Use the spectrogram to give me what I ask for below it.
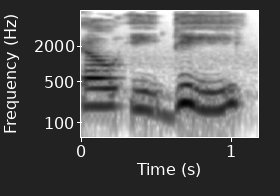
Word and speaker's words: lead: and it's spelled p-l-e-a-d just like plead is lead and lead are different lead is led the l-e-a-d as in i led my dog somewhere the l-e-a-d is the metal or present tense okay um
